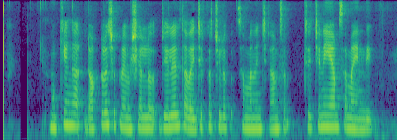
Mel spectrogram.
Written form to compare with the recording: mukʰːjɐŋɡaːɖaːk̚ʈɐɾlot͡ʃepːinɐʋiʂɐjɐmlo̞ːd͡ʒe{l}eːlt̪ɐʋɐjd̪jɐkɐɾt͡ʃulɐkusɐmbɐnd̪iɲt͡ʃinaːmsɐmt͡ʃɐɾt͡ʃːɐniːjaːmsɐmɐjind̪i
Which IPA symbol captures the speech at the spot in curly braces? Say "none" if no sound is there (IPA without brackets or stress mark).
l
